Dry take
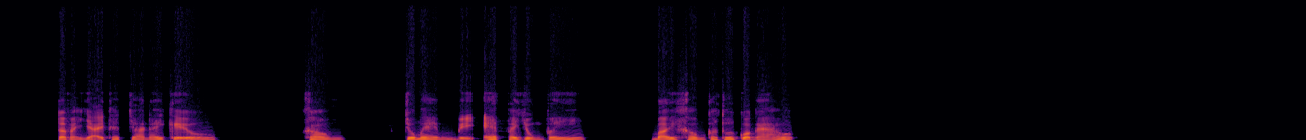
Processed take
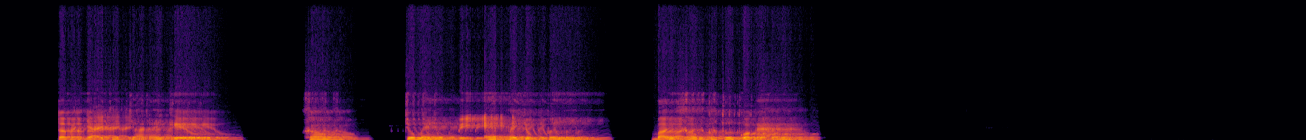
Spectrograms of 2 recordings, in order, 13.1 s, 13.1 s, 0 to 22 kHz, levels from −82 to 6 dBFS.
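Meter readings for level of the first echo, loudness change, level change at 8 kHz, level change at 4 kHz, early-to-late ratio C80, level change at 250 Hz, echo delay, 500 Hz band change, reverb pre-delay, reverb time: −8.0 dB, +10.0 dB, can't be measured, +10.5 dB, no reverb audible, +10.5 dB, 66 ms, +10.5 dB, no reverb audible, no reverb audible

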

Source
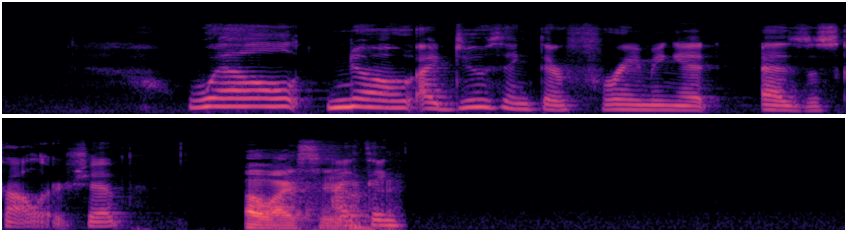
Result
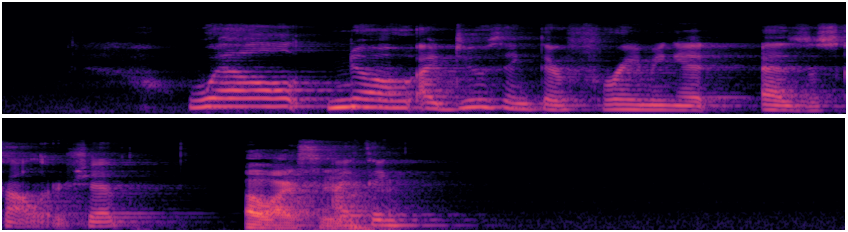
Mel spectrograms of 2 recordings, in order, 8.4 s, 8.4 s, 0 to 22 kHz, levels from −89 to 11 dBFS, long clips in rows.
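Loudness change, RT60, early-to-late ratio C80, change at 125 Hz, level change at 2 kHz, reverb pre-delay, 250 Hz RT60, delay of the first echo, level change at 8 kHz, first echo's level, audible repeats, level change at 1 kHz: 0.0 dB, 0.85 s, 15.0 dB, +1.0 dB, +0.5 dB, 10 ms, 0.90 s, no echo audible, +0.5 dB, no echo audible, no echo audible, +0.5 dB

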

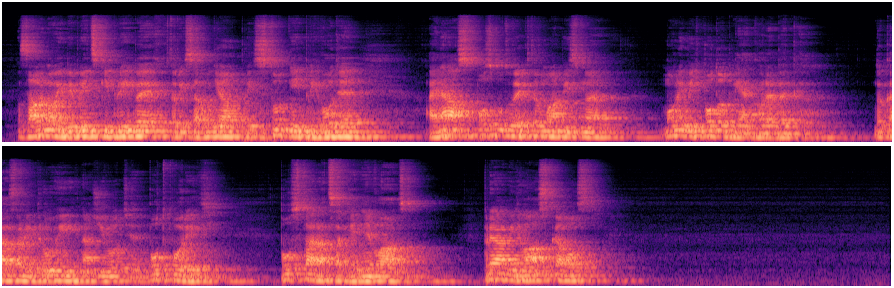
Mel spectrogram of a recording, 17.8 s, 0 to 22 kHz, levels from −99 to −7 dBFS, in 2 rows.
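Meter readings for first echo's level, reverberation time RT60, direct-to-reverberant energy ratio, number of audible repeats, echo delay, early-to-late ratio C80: −7.5 dB, 1.0 s, −1.5 dB, 1, 66 ms, 5.0 dB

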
